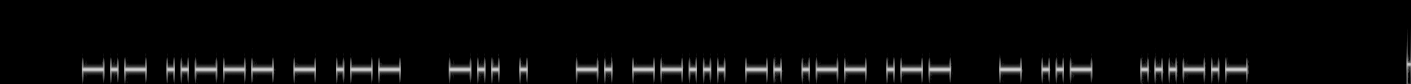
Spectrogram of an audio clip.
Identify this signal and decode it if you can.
Morse code, heard as a keyed tone, about 17 wpm, 700 Hz. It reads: K2TW DE N7NWW TU <SK>
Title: K1USN SST QSO Practice 17wpm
